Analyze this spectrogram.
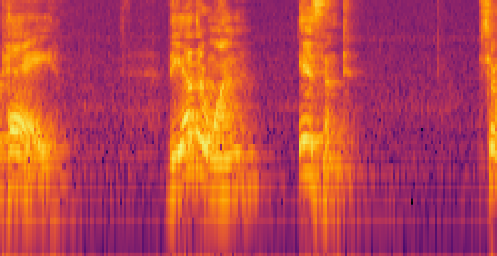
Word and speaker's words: פ: puppy the pay is the letter p as in puppy hey good good boy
